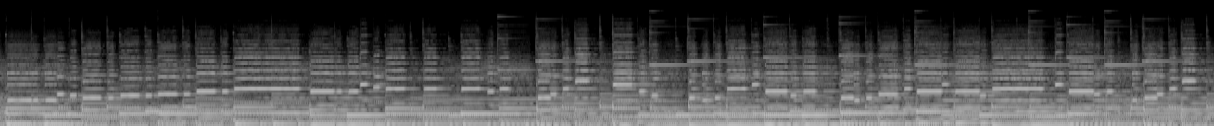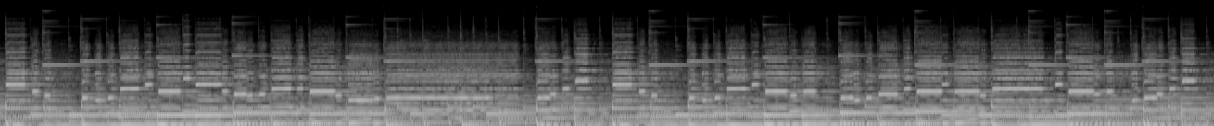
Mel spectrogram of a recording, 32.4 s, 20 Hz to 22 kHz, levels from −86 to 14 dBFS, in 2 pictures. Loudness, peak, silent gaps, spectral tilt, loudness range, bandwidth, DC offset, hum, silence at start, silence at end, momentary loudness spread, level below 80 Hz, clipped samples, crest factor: -19 LUFS; -4 dBFS; none; -7 dB/octave; 2 LU; 9 kHz; under 0.1%; none; 0 s; 0 s; 5 LU; -24 dBFS; under 0.1%; 14 dB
